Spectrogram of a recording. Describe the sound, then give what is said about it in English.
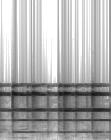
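A small hand bell rings in quick, repeated shakes, bright sustained metallic tones chiming in bursts for under two seconds, loud with no talking. “I'm gonna ring the bell because you know what?”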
